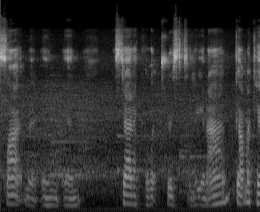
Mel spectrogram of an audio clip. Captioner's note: crowd yelling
